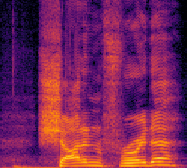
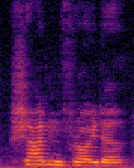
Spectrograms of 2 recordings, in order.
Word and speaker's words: Schadenfreude: butcher at the top of the hour here shoden Freud shoden fre how do I pronounce this again tell me Google Shaden Freud shoden Freud I'm part German I should know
